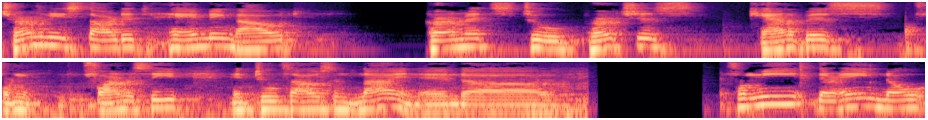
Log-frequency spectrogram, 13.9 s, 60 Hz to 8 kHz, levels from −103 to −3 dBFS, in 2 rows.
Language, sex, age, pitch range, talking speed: English, male, 50-69, 110-155 Hz, 95 wpm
